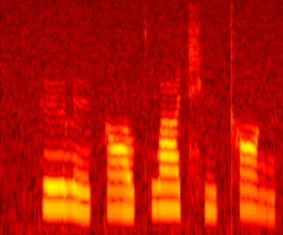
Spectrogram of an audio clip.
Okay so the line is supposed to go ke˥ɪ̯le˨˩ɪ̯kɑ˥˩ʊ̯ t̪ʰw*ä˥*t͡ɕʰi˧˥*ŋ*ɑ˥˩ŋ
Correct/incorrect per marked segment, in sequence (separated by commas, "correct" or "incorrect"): correct, incorrect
